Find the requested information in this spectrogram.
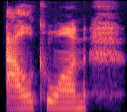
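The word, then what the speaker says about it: ἀλκυών: with what is called a smooth breathing mark which is the diiocritic that would indicate aluan versus a rough breathing mark which is would indicate hal kuan. It makes that age sound.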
